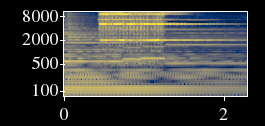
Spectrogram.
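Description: A telephone rings in a Franklin the Turtle cartoon episode, a loud electronic trilling ring with a steady bell tone that cuts off midway and fades.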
